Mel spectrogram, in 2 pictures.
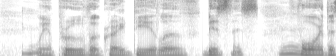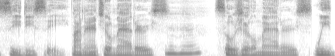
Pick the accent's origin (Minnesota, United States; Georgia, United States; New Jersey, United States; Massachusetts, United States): Georgia, United States; now in Miami, United States; No, I'm a transplant from Georgia.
